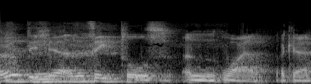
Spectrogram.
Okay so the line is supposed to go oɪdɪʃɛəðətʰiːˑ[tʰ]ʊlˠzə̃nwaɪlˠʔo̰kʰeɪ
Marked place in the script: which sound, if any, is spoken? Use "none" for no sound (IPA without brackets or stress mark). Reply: pʰ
